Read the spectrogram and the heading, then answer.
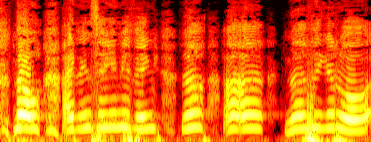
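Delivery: very high, very loud, chirpy, perky voice. Retelling a game character's quick denial: imitating Aya's perky denial. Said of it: "that attitude and the perkiness of, of denial".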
